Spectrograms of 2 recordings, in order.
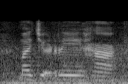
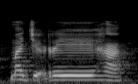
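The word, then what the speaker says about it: مجريها: surat hud ayat 41 yang berbunyi majreha itu cara membacanya itu yang awalnya ro itu tanda baca fathah menjadi Rock di tanda baca miring atau dibaca menjadi Rich majreha Mungkin cukup itu yang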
